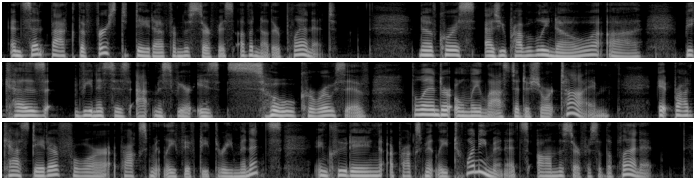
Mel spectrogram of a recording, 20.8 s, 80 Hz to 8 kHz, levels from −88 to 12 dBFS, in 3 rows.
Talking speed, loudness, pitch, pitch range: 145 wpm, -28 LUFS, 170 Hz, 155-195 Hz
